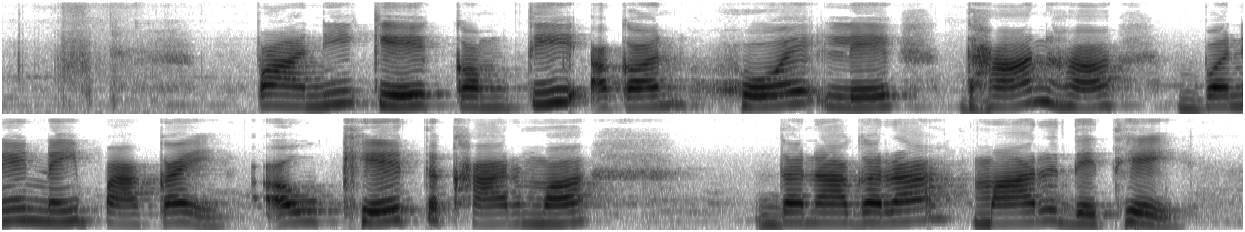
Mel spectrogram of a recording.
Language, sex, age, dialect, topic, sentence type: Chhattisgarhi, female, 25-30, Western/Budati/Khatahi, agriculture, statement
